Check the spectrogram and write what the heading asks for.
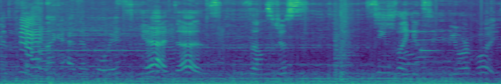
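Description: A Christmas song playing on a car radio, a voice singing with wavering held notes, over the steady low rumble of the car driving.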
